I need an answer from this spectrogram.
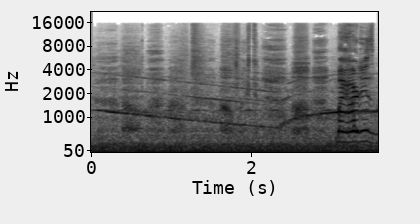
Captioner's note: panting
